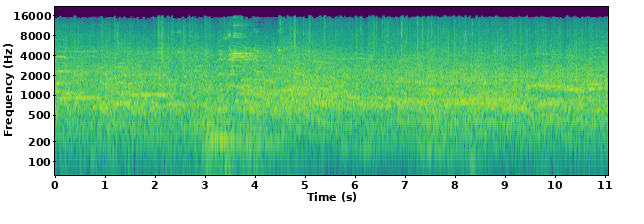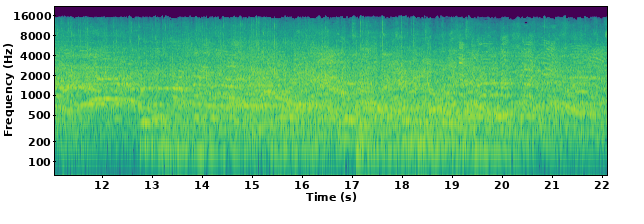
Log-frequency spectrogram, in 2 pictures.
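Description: A large crowd talks and cheers in an echoing gym.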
